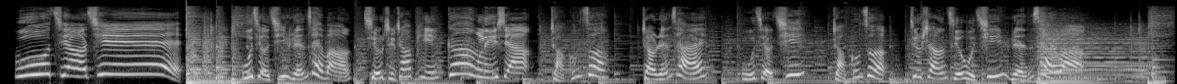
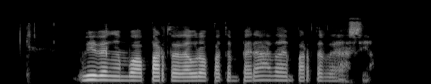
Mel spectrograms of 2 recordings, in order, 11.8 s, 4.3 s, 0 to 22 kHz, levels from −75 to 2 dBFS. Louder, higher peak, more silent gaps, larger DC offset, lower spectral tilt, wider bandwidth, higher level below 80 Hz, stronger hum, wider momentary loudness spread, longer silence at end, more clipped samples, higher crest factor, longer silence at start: first, -15 LUFS vs -24 LUFS; first, 0 dBFS vs -4 dBFS; neither; neither; second, -3 dB/octave vs -4.5 dB/octave; first, 17 kHz vs 9.4 kHz; first, -30 dBFS vs -68 dBFS; neither; about the same, 9 LU vs 10 LU; second, 0.05 s vs 0.6 s; neither; second, 16 dB vs 22 dB; about the same, 0.15 s vs 0.25 s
